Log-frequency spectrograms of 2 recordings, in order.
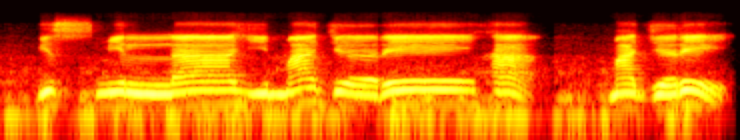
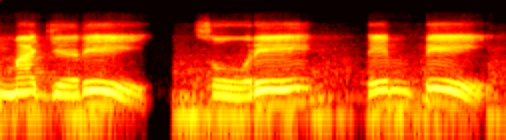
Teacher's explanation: Jadi bacaannya itu antara harokat fathah dengan harokat kasroh. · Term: imalah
